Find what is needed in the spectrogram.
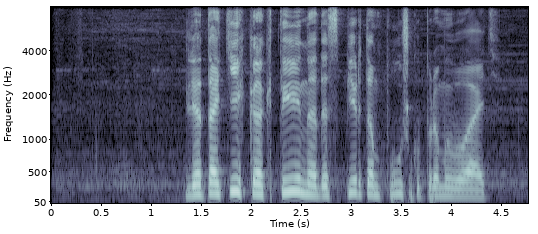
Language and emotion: Russian, angry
